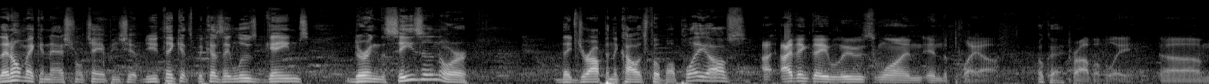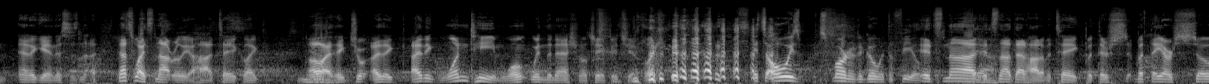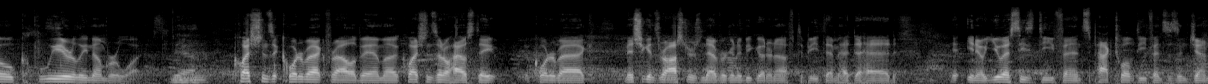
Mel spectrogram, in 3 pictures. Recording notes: joined us live during 2023 SEC Media Days from Nashville Tennessee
